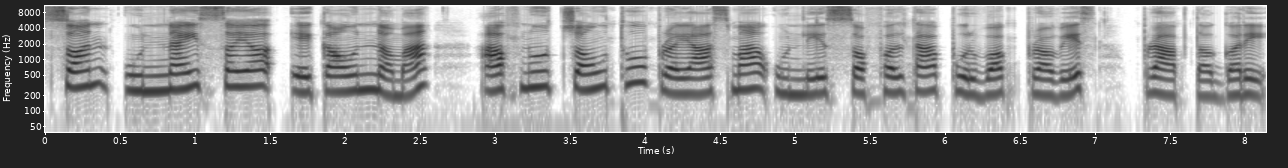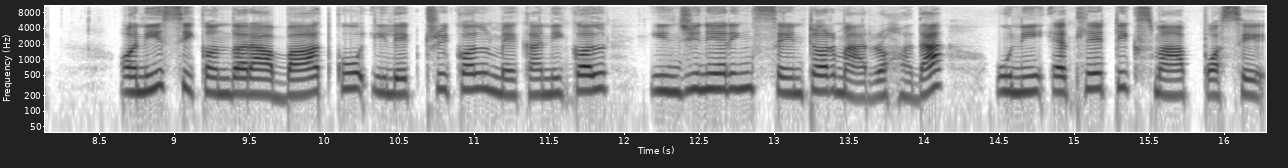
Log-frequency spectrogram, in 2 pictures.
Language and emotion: Nepali, neutral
